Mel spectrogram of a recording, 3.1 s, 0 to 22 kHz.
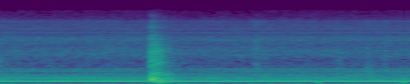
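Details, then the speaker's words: Supercharged Nissan VK56 V8 in a Nissan Gloria on a Link ECU: the large main fuel pump, once switched on, gives a steady low electric hum with a brief click and no whine. "So the main pump's not going, the big one. So what I'm going to do is I'll just turn both of those on. Now it's going. That's the big one."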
